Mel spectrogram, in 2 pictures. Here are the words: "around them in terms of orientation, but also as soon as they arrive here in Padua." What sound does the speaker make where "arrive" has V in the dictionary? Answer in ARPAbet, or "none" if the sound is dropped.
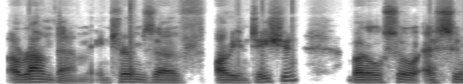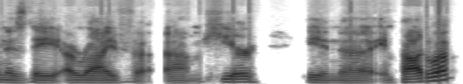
V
